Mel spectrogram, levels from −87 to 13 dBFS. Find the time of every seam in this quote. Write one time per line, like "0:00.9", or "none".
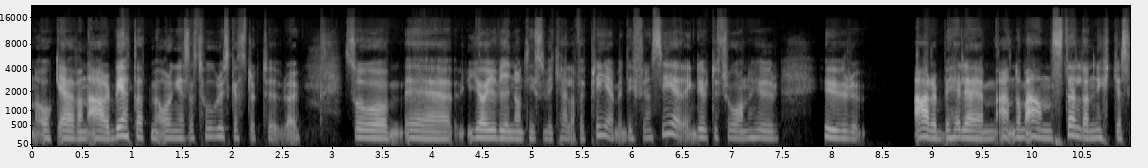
none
